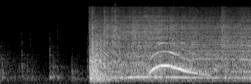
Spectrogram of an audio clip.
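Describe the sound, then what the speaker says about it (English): A kitchen blender kicks on abruptly after a quiet pause, whirring loudly and steadily as it blends a green smoothie, with the motor pitch sliding as the contents churn. "Turning on my blender, and watch how fast and easy this is."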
